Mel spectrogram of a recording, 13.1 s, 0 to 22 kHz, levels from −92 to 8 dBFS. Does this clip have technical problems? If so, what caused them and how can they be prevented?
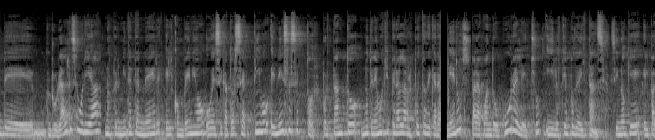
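Yes. There is an intermittent contact fault from 8.78 to 8.97 s. A loose cable or plug briefly loses its connection. The sound drops out for about 131 ms. Crackle marks the moments the contact breaks and then reconnects. While the circuit is open, faint hiss remains. To prevent it, check and reseat every connector, replace worn cables, and secure them so they cannot shift during recording.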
